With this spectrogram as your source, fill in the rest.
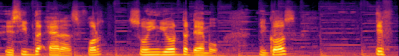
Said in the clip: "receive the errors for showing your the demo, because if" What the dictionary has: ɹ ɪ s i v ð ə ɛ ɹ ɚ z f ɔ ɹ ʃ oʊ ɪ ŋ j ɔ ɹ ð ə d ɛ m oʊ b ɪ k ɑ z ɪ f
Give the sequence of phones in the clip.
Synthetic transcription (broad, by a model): ɹ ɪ s i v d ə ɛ ɹ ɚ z f ɔ ɹ s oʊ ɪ ŋ j ɔ ɹ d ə d ɛ m oʊ b ɪ k ɑ z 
